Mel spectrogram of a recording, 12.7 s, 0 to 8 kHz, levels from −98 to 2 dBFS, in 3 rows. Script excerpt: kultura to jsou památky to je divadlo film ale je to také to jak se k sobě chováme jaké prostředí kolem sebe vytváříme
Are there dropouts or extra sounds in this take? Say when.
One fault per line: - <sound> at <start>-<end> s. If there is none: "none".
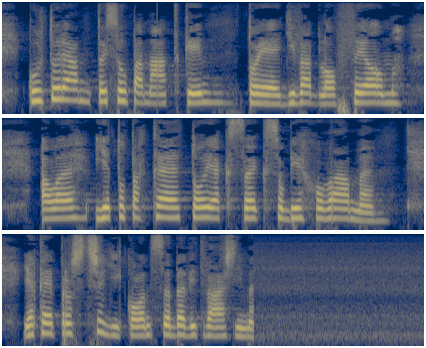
none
